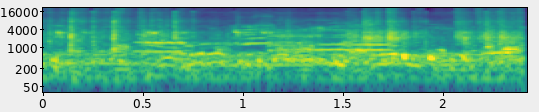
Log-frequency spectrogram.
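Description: Pigeons in a loft coo softly in short repeated phrases, close by, mixed with someone talking and light background rustle.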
